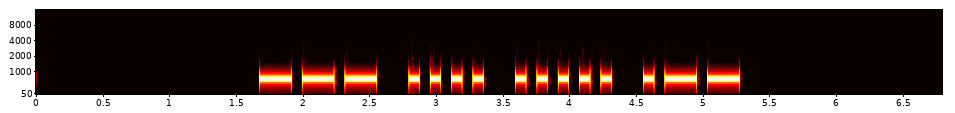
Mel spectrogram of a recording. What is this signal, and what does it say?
Morse code, heard as a keyed tone, about 15 wpm, 700 Hz. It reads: OH5W
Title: DXCC-100 Call Signs - 4 Characters - Repeated 3x - 15wpm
